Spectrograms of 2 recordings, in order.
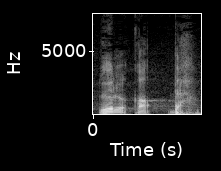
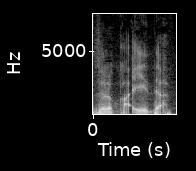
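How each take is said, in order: First: The 'ain closes 'qa' with no following vowel. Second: An extra 'i' vowel follows the 'qa' sound. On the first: The speaker calls it right. "Ainnya di sukun" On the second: The speaker calls it wrong. "Zulqaidah salah itu. Total salahnya"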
